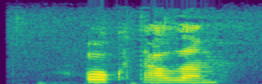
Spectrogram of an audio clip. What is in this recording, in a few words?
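"окталӧм" Komi-Zyrian, female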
